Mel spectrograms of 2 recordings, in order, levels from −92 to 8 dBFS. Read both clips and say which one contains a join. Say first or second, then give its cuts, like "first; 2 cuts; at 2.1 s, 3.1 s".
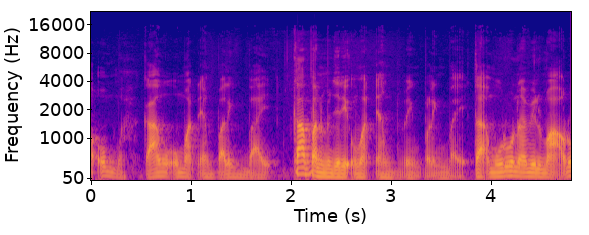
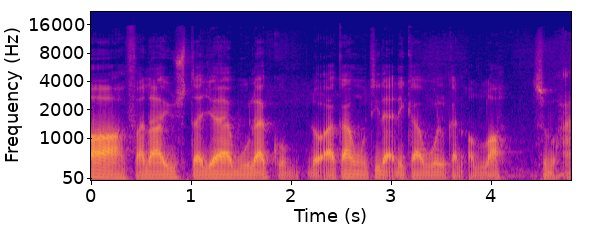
first; 1 cut; at 1.9 s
